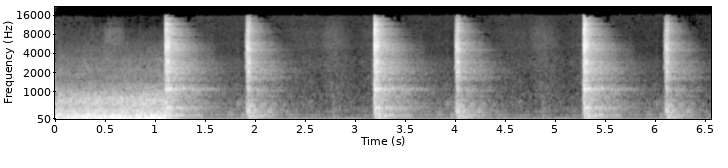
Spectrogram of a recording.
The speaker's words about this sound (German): Schwer tickt das Uhrwerk im Auswanderermuseum in Schiefweg.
